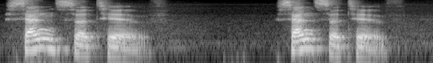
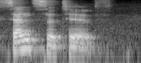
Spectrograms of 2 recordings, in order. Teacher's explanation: the stress is on the first syllable sen and then the second syllable we have the schwa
